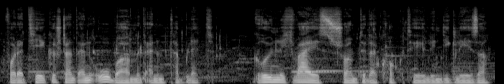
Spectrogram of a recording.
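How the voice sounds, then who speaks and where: A man narrating a literary radio drama in a measured, descriptive manner. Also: low-pitched, fairly even intonation. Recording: prominent music behind narration.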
